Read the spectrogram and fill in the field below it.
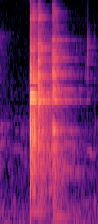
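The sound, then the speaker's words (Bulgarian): Glasses clink together in a toast: a bright, ringing strike followed quickly by a second touch, with a faint third tap trailing off, clear with no talking. “Позвучай на здраве.”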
